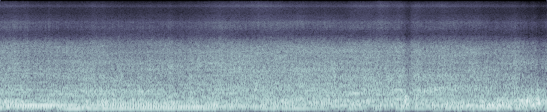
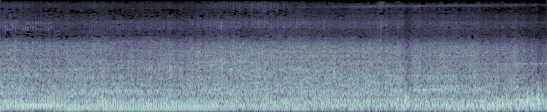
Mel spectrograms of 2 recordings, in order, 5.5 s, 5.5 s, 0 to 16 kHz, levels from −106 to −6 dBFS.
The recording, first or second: second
